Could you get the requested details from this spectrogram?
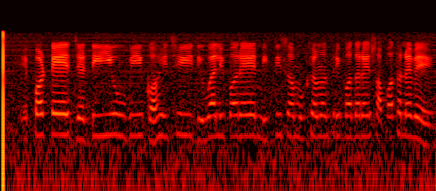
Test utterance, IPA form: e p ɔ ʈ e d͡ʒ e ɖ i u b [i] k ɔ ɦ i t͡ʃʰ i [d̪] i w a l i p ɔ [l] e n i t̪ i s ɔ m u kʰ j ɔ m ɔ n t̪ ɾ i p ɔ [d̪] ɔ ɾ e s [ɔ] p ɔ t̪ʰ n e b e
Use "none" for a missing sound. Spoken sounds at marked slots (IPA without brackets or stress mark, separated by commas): i, d̪, ɾ, d̪, ɔ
